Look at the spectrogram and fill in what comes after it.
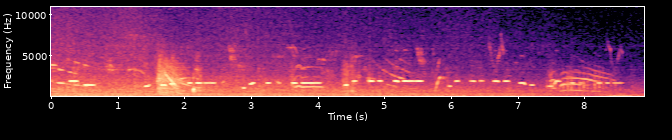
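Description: Faint birdsong: scattered short chirps and whistled notes, some sliding down in pitch.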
